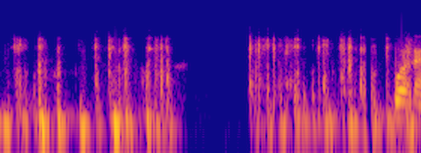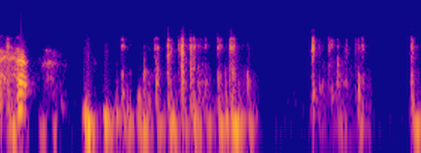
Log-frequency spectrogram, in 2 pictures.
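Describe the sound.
Fingers type a message on a computer keyboard in quick bursts of clicking keystrokes, separated by short pauses and ending with a few brief taps.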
